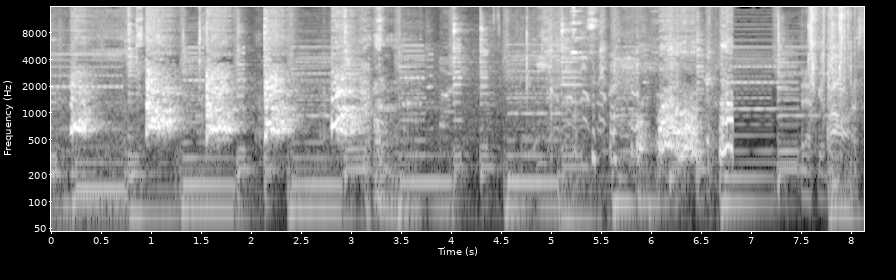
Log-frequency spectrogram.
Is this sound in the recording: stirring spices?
no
